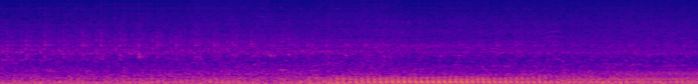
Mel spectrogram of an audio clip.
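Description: Motorcycles pass close by with buzzing engines.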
